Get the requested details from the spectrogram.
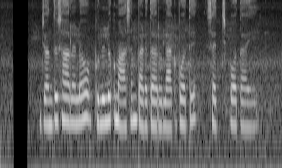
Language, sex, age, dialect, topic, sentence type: Telugu, female, 18-24, Utterandhra, agriculture, statement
